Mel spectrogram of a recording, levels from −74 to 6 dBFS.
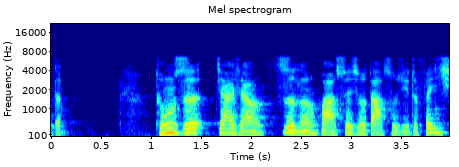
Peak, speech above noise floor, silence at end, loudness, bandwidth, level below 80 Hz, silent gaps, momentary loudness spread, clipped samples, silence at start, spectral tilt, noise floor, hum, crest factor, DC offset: -8 dBFS; 38 dB; 0 s; -25 LUFS; 6.8 kHz; -54 dBFS; none; 7 LU; under 0.1%; 0 s; -5.5 dB/octave; -63 dBFS; none; 18 dB; under 0.1%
